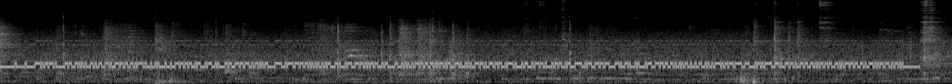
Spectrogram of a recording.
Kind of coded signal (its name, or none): RTTY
